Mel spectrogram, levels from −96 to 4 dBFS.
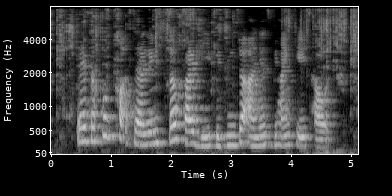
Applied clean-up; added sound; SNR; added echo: classical method log-MMSE.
